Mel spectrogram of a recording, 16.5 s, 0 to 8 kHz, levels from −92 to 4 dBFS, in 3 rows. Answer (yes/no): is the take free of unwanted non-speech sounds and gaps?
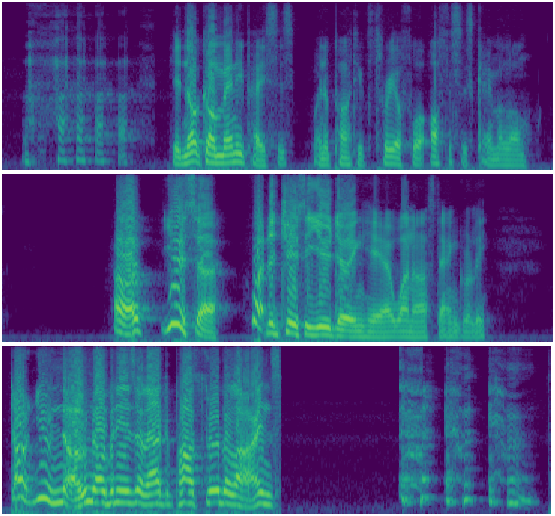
no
